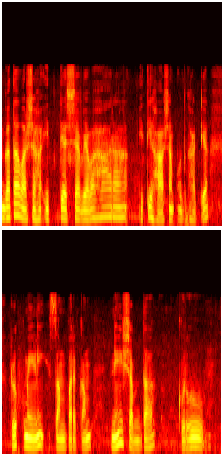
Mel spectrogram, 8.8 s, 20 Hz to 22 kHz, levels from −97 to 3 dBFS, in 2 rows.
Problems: none marked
